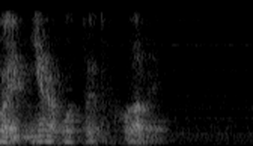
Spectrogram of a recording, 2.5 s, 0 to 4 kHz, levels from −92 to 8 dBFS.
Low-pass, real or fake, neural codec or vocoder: 3.6 kHz; fake; vocoder, 22.05 kHz, 80 mel bands, HiFi-GAN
